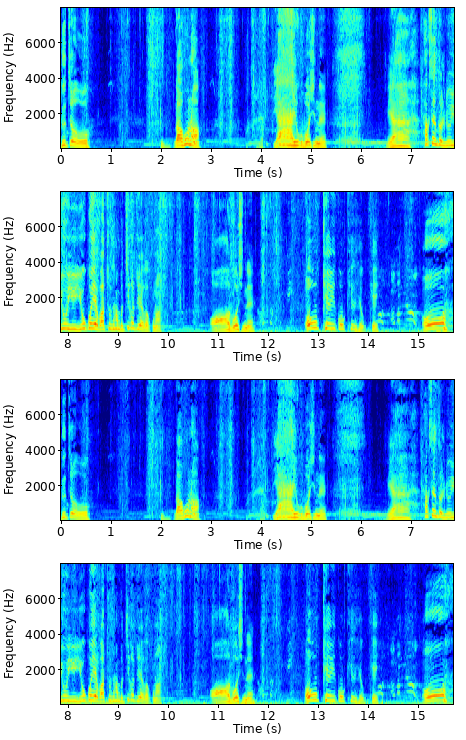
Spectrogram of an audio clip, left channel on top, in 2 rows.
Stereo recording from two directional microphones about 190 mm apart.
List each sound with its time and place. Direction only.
0.0 s speech: 25° left (ahead or behind)
1.7 s music: centre (ahead or behind)
2.2 s speech: 35° left (ahead or behind)
3.2 s music: centre (ahead or behind)
4.2 s speech: 20° left (ahead or behind)
4.8 s a sound: 25° left (ahead or behind)
6.5 s speech: 30° left (ahead or behind)
10.8 s speech: 10° left (ahead or behind)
